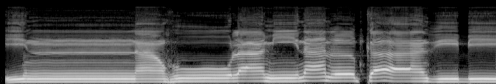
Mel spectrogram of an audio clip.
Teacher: Inna nun bertasydid disebut bacaan ghunah musyaddadah. Dengungkan dua harakat. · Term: gunnah musyaddadah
